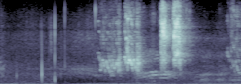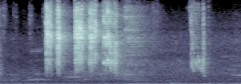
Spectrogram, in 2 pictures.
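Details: Pet lovebirds uttering loud, high, sharp chirps in short bursts of several notes, separated by brief quieter gaps with soft twittering.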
